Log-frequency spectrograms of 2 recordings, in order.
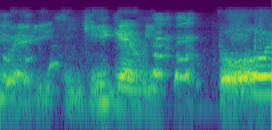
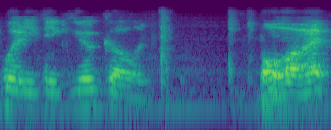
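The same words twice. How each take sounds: First: It is said in a snarly voice. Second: It is said in a plain voice.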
